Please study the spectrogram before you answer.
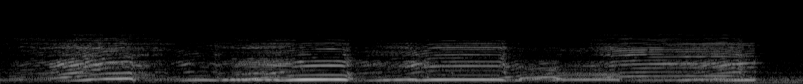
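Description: A cow gives three long, low moos, each a drawn-out harmonic bellow.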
